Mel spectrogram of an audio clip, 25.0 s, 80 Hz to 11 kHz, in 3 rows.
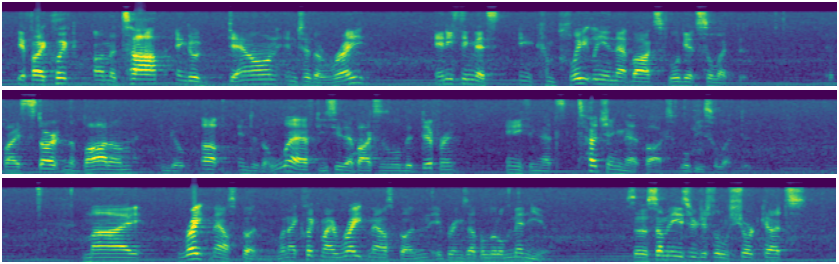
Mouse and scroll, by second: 0.6-6.6 drag, 7.7 click, 9.0-14.1 drag, 15.0 click, 17.3 right click, 21.7 right click.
